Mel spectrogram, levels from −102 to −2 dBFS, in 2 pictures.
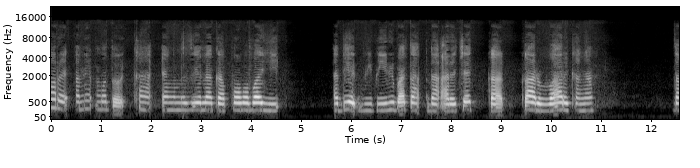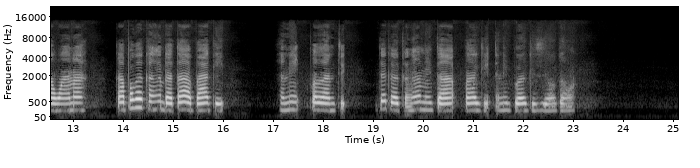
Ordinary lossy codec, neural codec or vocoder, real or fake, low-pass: AAC, 64 kbps; codec, 44.1 kHz, 7.8 kbps, Pupu-Codec; fake; 14.4 kHz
